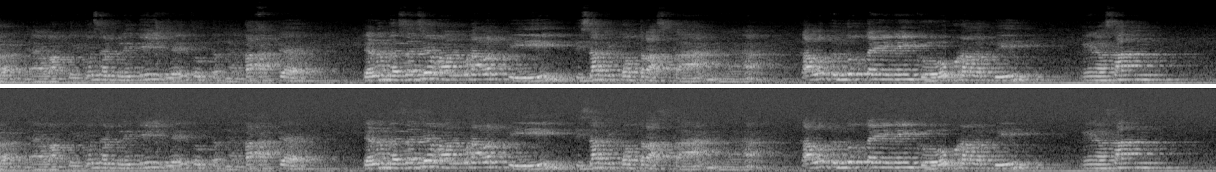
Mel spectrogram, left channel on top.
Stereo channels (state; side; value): noise; right; hiss, 13 dB below the sound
